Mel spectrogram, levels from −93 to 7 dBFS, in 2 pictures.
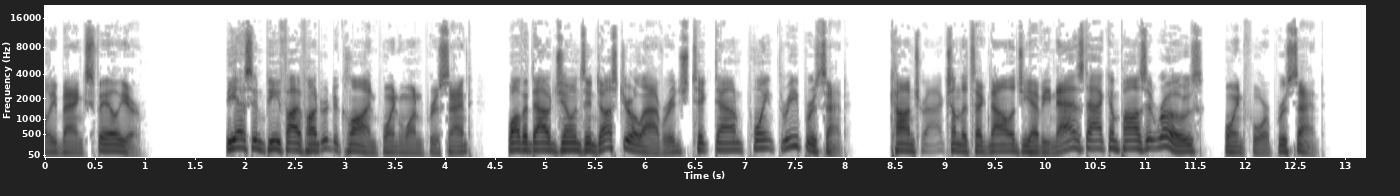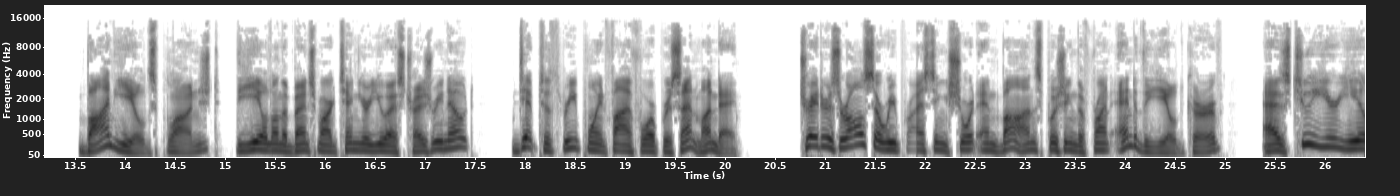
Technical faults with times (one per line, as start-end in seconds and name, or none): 2.74-3.02 sudden gain jump
8.73-9.01 sudden gain jump
21.78-21.92 sudden gain jump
